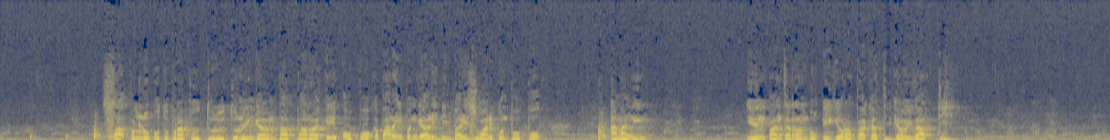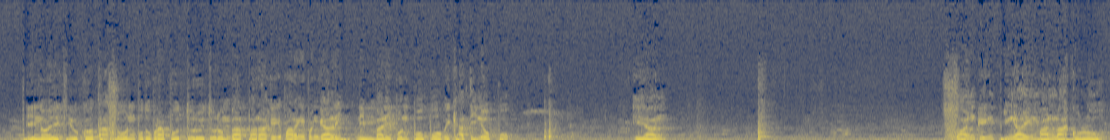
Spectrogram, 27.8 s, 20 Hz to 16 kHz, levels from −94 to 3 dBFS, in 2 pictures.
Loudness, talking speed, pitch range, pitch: -13 LUFS, 90 wpm, 100-125 Hz, 105 Hz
